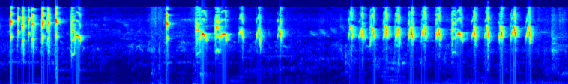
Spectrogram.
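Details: Song of the common iora used as a lure to get a bird singing: bursts of rapid high chirps separated by short gaps, ending in a steady run of evenly spaced sharp notes.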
